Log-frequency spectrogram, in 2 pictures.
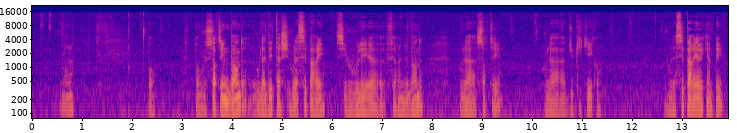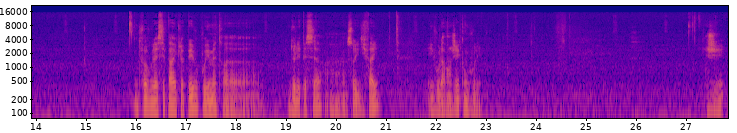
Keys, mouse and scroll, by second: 1.2-2.1 scroll down 3, 2.2 middle click, 21.0 middle click, 22.3-23.6 scroll up 1, 23.8 middle click.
